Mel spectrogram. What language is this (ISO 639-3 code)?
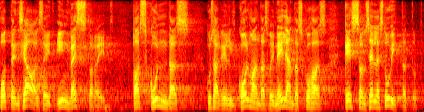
est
